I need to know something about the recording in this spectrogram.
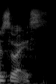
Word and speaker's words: Seuss: If you want to be real, it's Dr. Zoe. Zoe.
